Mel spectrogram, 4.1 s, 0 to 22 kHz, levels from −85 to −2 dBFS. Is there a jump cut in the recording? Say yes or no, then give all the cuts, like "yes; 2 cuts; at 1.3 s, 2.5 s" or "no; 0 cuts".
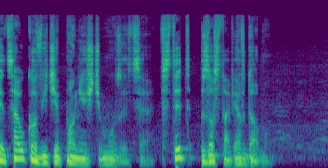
yes; 1 cut; at 1.9 s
